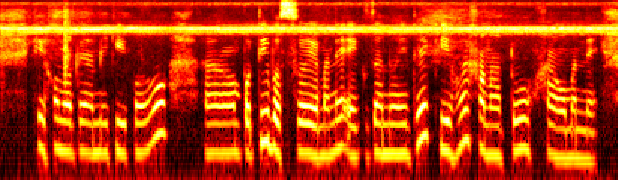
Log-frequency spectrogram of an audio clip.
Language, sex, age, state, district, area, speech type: Assamese, female, 30-45, Assam, Morigaon, rural, spontaneous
